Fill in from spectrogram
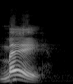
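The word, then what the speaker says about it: may (μή): Transliteration would be M-E, this is mu and the eta, but really you'd pronounce that may.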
